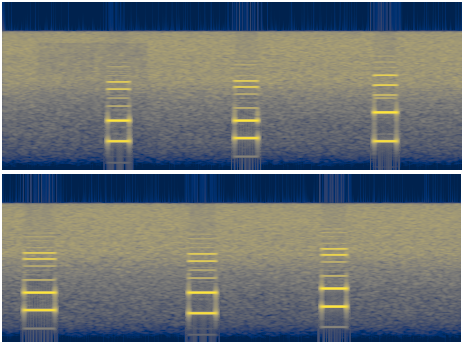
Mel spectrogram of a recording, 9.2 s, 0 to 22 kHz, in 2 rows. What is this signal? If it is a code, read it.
DTMF, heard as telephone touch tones, dialled by hand, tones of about 250 ms. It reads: 1 4 3 4 1 8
